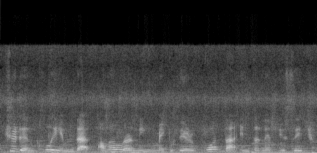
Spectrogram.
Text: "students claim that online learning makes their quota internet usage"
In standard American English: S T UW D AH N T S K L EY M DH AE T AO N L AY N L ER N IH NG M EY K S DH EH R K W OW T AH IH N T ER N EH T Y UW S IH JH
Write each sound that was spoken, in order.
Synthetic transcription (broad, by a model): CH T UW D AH N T K L EY M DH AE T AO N AH L ER N IH NG M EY K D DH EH R K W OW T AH IH N T ER N EH T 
